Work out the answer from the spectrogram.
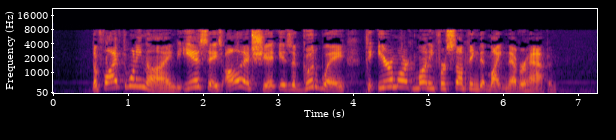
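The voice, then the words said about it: Angry, ranting delivery. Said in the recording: “You know why I sound so angry?”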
